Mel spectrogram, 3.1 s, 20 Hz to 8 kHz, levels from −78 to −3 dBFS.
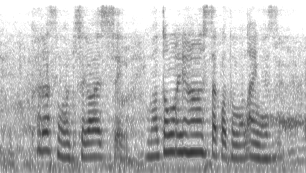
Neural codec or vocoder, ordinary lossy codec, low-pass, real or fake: codec, 16 kHz, 2 kbps, FunCodec, trained on LibriTTS, 25 frames a second; none; 7.2 kHz; fake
